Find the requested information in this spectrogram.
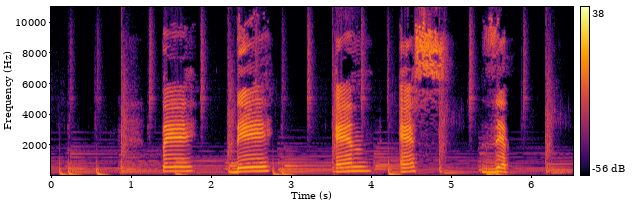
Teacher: Selanjutnya ada alveolar. Hambatan terjadi di lidah dan gusi.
